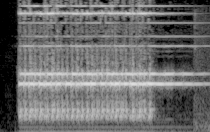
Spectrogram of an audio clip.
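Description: A telephone rings once, just before an answering machine message. The ring is a loud, bright, rapidly warbling bell tone that stops abruptly and leaves a short fading tail.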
